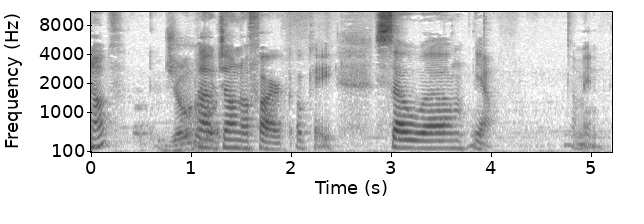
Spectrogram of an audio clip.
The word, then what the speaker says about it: Joan of Arc: Joan of Arc.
